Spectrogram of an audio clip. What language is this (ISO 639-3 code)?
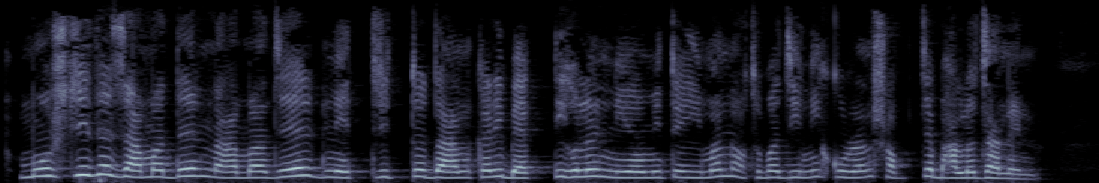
ben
